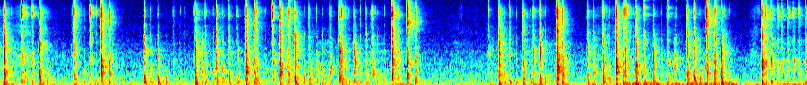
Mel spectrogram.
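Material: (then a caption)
Plastic. Fast two-handed typing with fingertips and long nails on the plastic keys of a black laptop keyboard gives quick bursts of sharp, bright clicks. Brief pauses break up the bursts, and each click dies away almost at once against a quiet background.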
